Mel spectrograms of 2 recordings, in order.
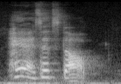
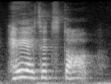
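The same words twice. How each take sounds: First: High-pitched mimicry of an annoyed friend; copycat echo. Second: Acted exasperation, high and loud; annoyed friend. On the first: Copycat parroting the fed-up friend, mimicking. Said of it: "trying to copy your friend". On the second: Friend telling the copycat off, acted annoyance. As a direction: play the fed-up friend, raised voice. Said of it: "Like when your friend say".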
